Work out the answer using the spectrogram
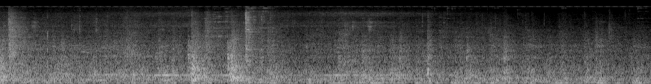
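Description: Tobu 8000-series electric train running away down the line, its wheels clacking over the rail joints several times over a steady rumble that slowly fades as it recedes.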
